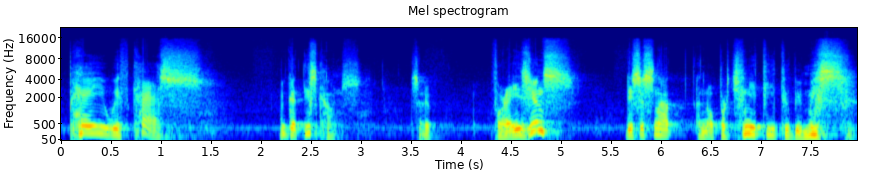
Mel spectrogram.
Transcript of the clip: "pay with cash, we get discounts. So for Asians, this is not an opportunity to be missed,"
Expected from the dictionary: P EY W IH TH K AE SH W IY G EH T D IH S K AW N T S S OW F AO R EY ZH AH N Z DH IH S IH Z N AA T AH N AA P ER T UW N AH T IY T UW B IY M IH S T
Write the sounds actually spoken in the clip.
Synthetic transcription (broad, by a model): P EY W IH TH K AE S W IY G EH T D IH S K AW N T S S OW F AO R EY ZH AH N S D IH S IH S N AA T AH N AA P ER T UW N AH T IY T UW B IY M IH S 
